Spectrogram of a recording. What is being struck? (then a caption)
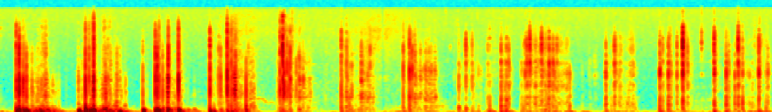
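Thin textured beeswax sheet. A thin pink honeycomb-textured beeswax sheet is held beside the mic and scratched with long nails, then lowered in front of the body and scratched further. Quick, irregular bursts of dry, crackly scratching come with a heavy low, muffled rumble. The first couple of seconds are loudest, and the strokes turn softer and lighter as the sheet moves away.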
